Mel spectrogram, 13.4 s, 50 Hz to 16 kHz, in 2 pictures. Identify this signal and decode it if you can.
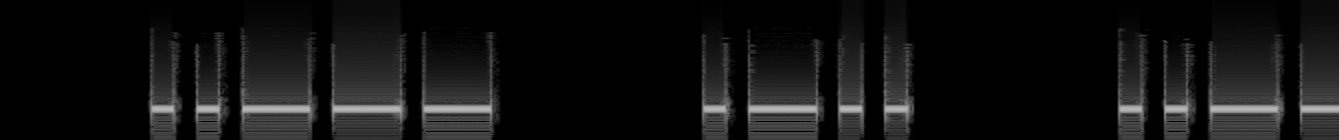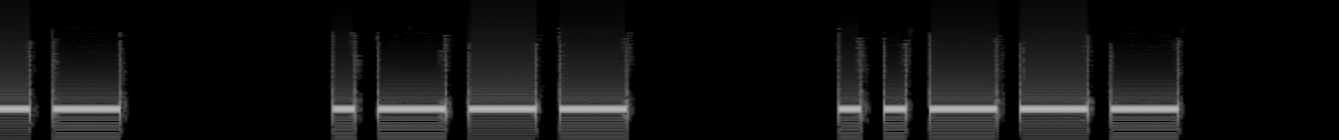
Morse code, heard as a keyed tone, about 10 wpm, spaced as for 6 wpm, 800 Hz. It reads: 2L2J2
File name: LEZIONI / 9 2 ws 10wpm 4130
